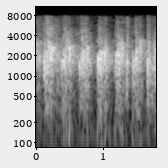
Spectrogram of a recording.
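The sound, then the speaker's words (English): A crowd claps hands together unto God in a steady, rhythmic beat, many overlapping claps forming loud, regular bursts roughly every half second, with no voices heard. “If you're excited, clap those hands unto God.”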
